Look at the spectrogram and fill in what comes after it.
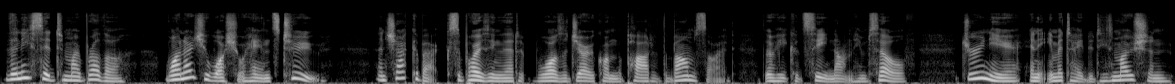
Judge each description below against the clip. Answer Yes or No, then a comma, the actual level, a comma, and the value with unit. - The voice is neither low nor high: Yes, medium, 175 Hz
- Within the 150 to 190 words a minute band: No, average, 200 wpm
